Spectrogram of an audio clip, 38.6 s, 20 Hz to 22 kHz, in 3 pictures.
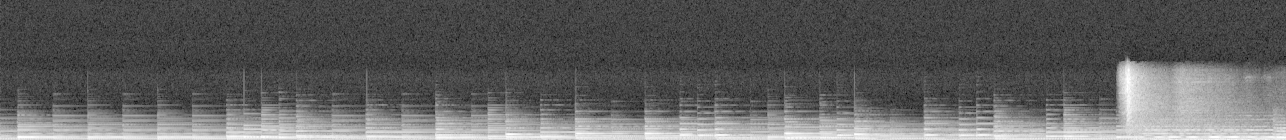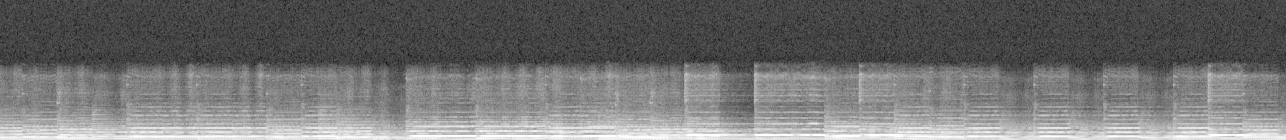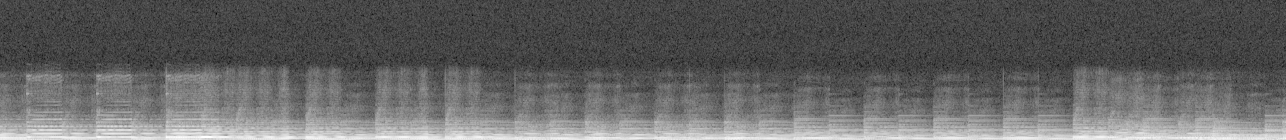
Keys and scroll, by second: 2.6-3.9 typing.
